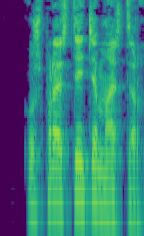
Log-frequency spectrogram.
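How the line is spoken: Grunting hmph. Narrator (Russian): хмыкнул Стоян

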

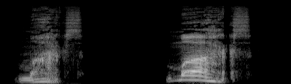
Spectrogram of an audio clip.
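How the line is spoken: Amazed exhale. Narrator (Russian): изумленно выдохнул Гослинг

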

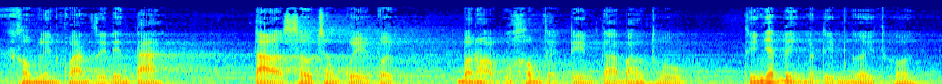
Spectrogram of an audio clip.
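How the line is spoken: Cold scoffing. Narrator (Vietnamese): Đạo Phong cười nhạt

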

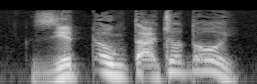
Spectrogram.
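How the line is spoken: Loud commanding shout. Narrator (Vietnamese): Thành chủ Hoài Thành chỉ tay về phía lão cửu lớn giọng quát

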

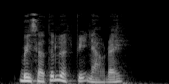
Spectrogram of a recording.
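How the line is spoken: Cold laugh, sinister question. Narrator (Vietnamese): Bạch Tiếu Hồng cười nhạt một cái âm trầm hỏi

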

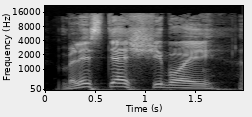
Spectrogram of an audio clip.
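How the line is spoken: Loud amplified yell. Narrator (Russian): заорал микрофон

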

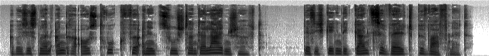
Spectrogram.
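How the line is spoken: Embarrassed, quiet, joking. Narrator (German): sagte Ulrich verlegen und fügte leise mit einem zuckend scherzenden Lächeln hinzu

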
